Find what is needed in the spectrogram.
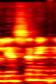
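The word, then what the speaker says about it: listening: কাছে আসছি আমি তৌহিদ ভাই ওকে আর ইউ লিসেনিং টু মি আর ইউ লিসেনিং টু মি আচ্ছা একটা উচ্চারণ একটু ঠিক করে নিই সবাই খেয়াল করেন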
